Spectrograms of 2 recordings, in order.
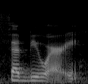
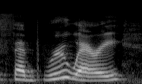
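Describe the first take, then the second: First: The first R sound is dropped. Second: The first R sound is clearly pronounced. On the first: The speaker calls it right. "This R kind of goes away and we pronounce it February" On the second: The speaker calls it wrong. "We don't say February"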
